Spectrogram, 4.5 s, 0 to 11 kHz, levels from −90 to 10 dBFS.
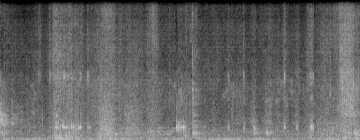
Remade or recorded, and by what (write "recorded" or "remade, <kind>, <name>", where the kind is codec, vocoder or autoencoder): remade, vocoder, Vocos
